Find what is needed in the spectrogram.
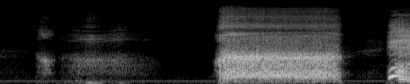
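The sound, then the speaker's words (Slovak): A deep breath is drawn in as a loud, breathy rush lasting a little over a second. Softer breathy sounds come before it, and a short, strong burst of breath follows. “Najprv sa treba poriadne nadýchnuť.”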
